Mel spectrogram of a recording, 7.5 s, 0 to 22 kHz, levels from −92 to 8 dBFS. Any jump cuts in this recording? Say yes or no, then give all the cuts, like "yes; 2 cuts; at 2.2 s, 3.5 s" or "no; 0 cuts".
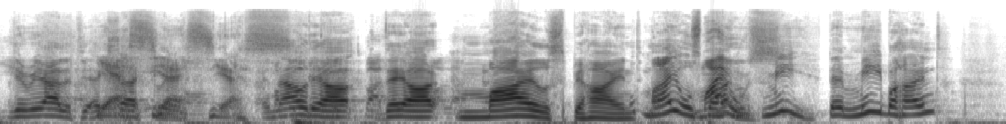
no; 0 cuts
